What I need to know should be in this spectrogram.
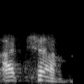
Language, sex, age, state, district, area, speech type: Sindhi, female, 45-60, Delhi, South Delhi, urban, conversation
